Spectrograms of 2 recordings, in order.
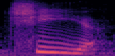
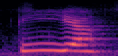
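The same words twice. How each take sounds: First: The t sounds like ch before i. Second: The t is a plain, hard t sound. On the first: The speaker calls it wrong. "a gente fala muito o T dessa forma, como tia" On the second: The speaker calls it right. "É como o pessoal lá do Nordeste, que fala tia"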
